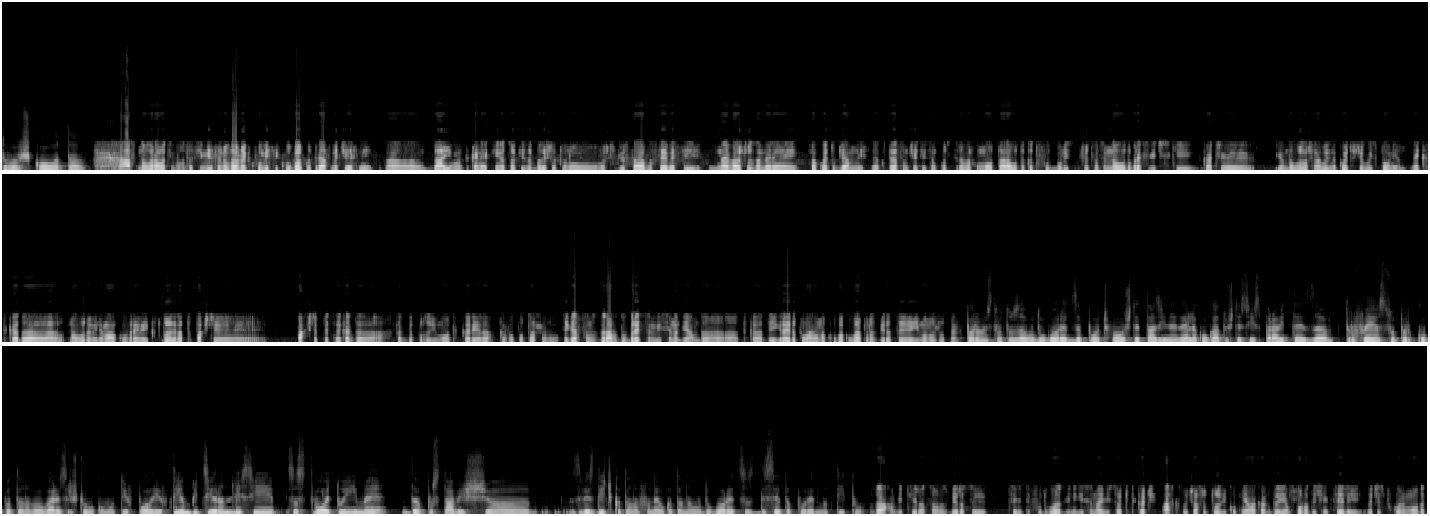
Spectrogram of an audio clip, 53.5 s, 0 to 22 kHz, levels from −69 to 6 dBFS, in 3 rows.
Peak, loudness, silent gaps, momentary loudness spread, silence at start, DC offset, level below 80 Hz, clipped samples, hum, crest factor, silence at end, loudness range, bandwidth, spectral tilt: 0 dBFS; -18 LUFS; none; 12 LU; 0 s; under 0.1%; -64 dBFS; under 0.1%; none; 18 dB; 0.05 s; 6 LU; 8 kHz; -6.5 dB/octave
